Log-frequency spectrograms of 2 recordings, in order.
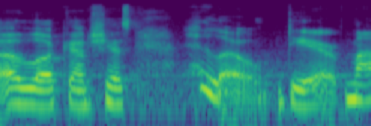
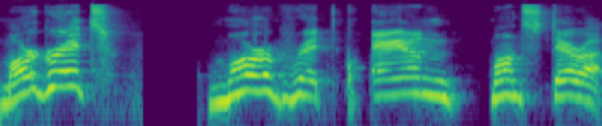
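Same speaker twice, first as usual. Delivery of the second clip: high, carrying, far-reaching shout; 5 semitones higher, 4 dB louder than usual. Voicing a character calling a name across the dining hall: shouting across a hall. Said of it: "a voice kind of shouting across the dining hall".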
